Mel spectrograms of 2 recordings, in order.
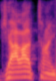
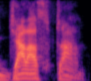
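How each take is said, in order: First: The name has no s sound in the middle. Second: The name has an s sound in the middle. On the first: The speaker calls it right. "Like Jalatan" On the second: The speaker calls it wrong. "you don't say Jalastan"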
